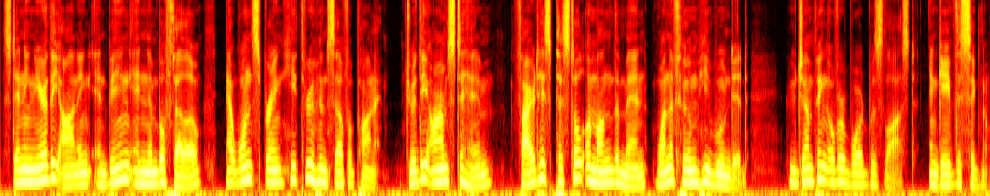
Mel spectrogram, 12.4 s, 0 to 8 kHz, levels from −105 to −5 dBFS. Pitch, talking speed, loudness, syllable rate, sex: 135 Hz, 205 wpm, -20 LUFS, 5.0 syllables/s, male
